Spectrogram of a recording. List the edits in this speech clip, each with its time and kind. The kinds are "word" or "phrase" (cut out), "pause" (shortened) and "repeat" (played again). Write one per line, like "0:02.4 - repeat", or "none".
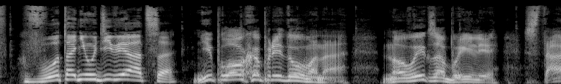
0:04.3 - word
